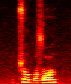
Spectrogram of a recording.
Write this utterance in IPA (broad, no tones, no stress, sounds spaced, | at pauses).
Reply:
ʈ͡ʂ ɔ b ɔ zˤ u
